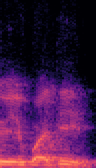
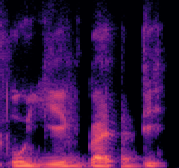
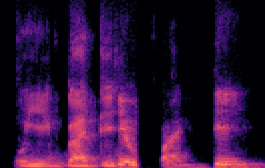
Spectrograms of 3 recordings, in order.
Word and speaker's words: Oyegbade: I got the Ewade, Ewade. How did I get it? Did I get it well? Punish you. I will not punish you for wrong pronunciation. My name is Oyegbade. Oyegbade.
